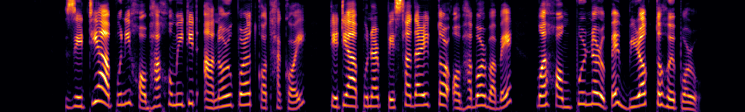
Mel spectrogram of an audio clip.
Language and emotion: Assamese, angry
